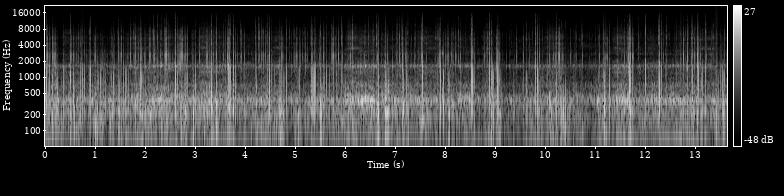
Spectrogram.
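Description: Tyres roll steadily over asphalt.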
